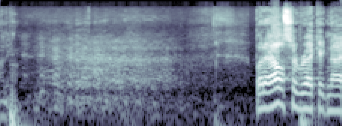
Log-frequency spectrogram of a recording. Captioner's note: audience laughing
